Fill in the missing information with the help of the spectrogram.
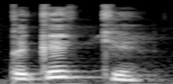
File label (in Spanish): todo, Mixe, Mujer; Cantidad; INALI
